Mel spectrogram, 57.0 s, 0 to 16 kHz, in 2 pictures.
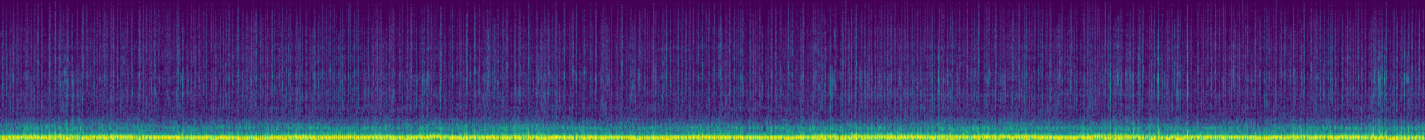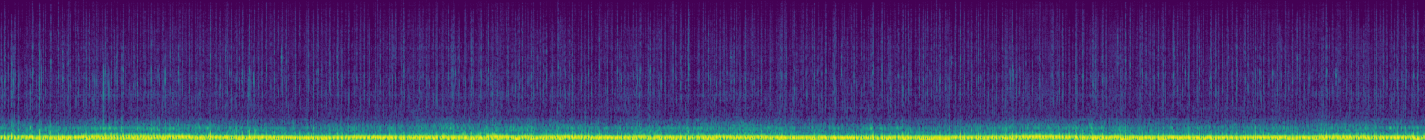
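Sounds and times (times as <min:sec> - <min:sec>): vehicle engine rumbling uphill: 0:00.0 - 0:57.0.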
